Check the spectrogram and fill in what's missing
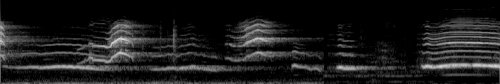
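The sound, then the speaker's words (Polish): A tawny owl calls alone in a series of eerie, tonal cries, some with sharp rising-and-falling sweeps, ending in a louder, sustained wavering note. No one speaks. “I wyobraźmy sobie teraz małych Jasia i Małgosię zostawionych nocą w lesie i zmuszonych do wsłuchiwania się w taki oto złowieszczy chichot. To puszczyk.”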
